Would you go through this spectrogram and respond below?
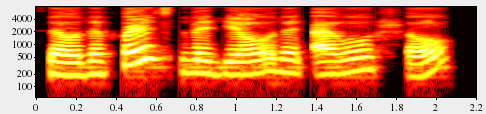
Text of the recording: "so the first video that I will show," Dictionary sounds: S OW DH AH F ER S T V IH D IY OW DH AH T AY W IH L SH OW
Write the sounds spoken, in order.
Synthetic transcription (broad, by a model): S OW DH AH F ER S T V IH D IY OW DH AH T AY W IH L SH OW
